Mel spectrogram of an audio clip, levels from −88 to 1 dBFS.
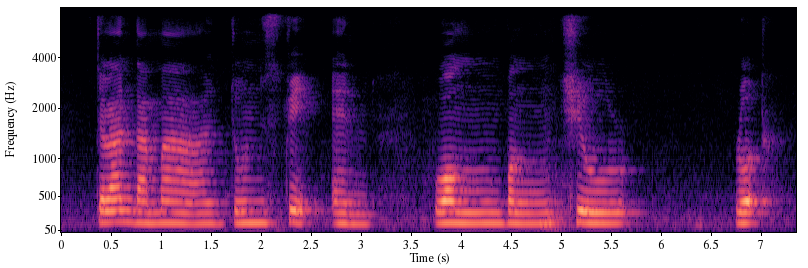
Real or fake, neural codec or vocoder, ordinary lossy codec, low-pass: real; none; none; 7.2 kHz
